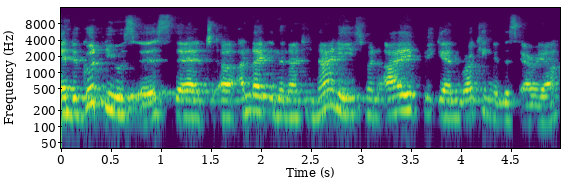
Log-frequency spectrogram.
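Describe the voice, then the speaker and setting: A man with a German accent speaks at a fairly quick pace with hardly any pauses. His pitch is high with ordinary variation, and the room echo is audible. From northwest Germany. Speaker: historian. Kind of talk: lecture. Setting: community hall with audience. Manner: halting, many fillers.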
